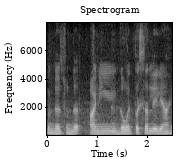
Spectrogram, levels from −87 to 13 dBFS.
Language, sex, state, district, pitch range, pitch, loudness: Marathi, female, Goa, North and South Goa, 155-160 Hz, 155 Hz, -16 LUFS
